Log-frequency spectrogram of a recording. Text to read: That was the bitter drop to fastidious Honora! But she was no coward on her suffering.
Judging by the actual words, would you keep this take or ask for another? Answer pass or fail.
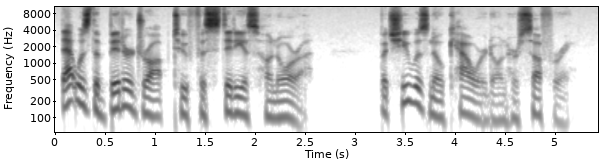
pass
